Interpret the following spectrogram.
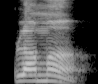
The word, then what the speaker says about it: plumber: PLUMBER प्लम्बर, बॉ भी नहीं है, रॉ भी नहीं है, प्लम्बर।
